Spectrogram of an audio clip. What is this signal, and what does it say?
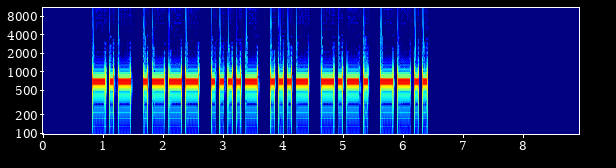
Morse code, heard as a keyed tone, about 17 wpm, 700 Hz. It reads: KJ4VCZ
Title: USA Call Signs - 6 Characters - Repeated 2x - 17wpm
